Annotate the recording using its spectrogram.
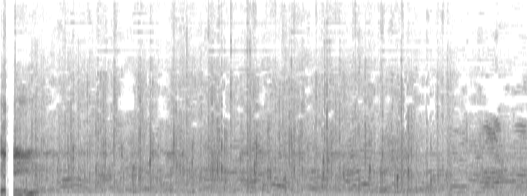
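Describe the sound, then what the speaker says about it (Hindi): Crowd clapping loudly at an outdoor political rally in India after a call to cheer for the party president, a dense, sustained burst of applause with some background chatter. "इसलिए एक बार जोरदार ताली अध्यक्ष जी के नाम पर आप लोग बजाइए।"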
